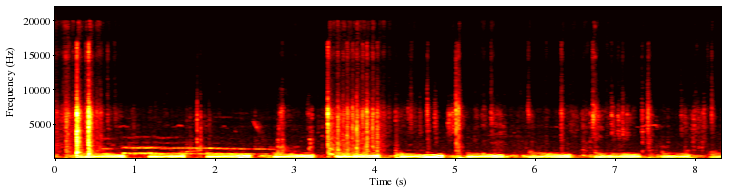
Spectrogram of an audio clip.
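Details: Pigeons building a nest to lay eggs, giving low, soft coos in a steady series roughly once a second, each note a short rolling phrase, with a few sharp knocks and a brief rustling burst near the start.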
